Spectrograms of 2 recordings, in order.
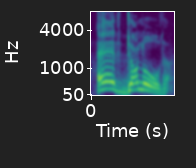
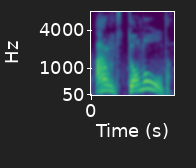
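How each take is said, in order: First: "Ed" Donald, with a short flat e vowel; Aird as Ed. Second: "Ard" Donald, rhyming with hard; Aird as Ard. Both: Shown as a demonstration. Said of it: "I don't even know how to say".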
